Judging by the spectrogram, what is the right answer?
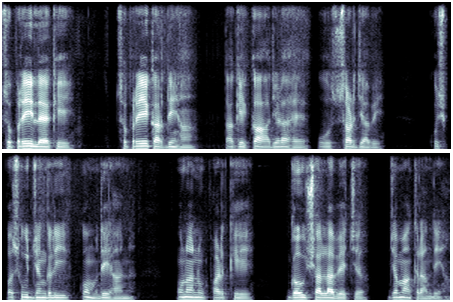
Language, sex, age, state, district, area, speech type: Punjabi, male, 45-60, Punjab, Rupnagar, urban, spontaneous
